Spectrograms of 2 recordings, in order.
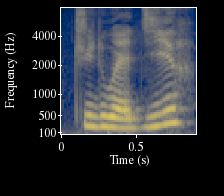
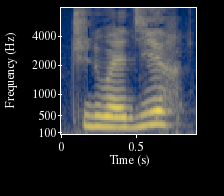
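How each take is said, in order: No difference in how they are said.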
